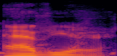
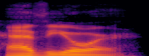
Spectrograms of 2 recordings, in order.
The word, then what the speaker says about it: Avior: Avior. You got it. Avior. Avior. Like Dior.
